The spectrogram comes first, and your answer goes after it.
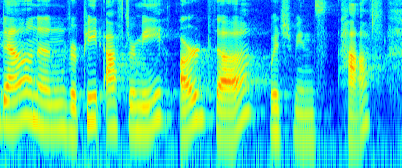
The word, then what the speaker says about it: Ardha: Ardha, which means half. Ardha, again, which means half.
